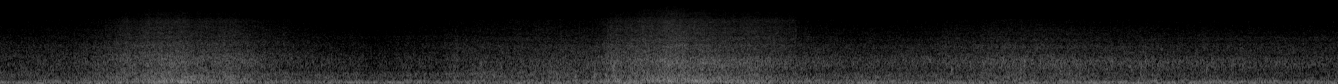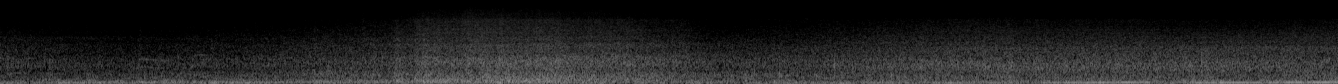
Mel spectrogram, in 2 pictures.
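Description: Sea water washes and hisses steadily over a rocky shore.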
